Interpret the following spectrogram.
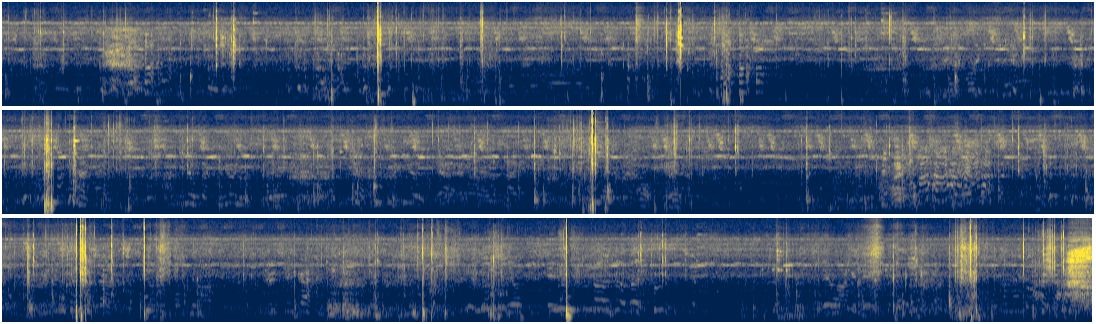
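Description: Irregular sharp clicks and knocks from safety gear, rope and hands while crossing a treetop ropes-course obstacle, over a steady high hiss.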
